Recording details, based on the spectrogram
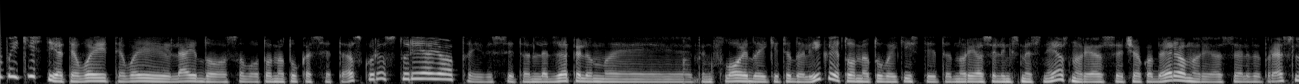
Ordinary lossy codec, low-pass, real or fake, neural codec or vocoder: Opus, 24 kbps; 3.6 kHz; real; none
